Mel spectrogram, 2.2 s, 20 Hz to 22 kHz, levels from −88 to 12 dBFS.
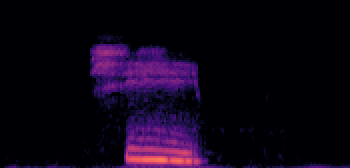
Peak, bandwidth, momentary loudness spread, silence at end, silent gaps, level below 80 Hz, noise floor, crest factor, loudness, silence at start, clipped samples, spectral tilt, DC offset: -14 dBFS; 7.6 kHz; 17 LU; 0.95 s; none; -66 dBFS; -75 dBFS; 16 dB; -25 LUFS; 0.6 s; under 0.1%; -5.5 dB/octave; under 0.1%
